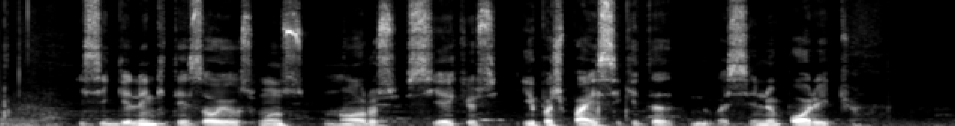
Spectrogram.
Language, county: Lithuanian, Vilnius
